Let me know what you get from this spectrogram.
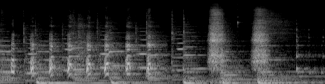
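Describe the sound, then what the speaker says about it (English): A hen clucks in a quick, rhythmic series of close clucks, ending with a couple of louder, drawn-out squawks. "Hen."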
